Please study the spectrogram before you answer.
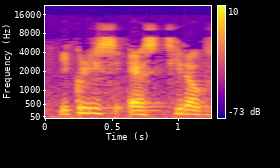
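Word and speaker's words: Ecclesiastes: 이 책의 영어 명칭이 발음하기가 좀 쉽진 않은데요. 이클리시에스티라고 하는데요. 이건 영어가 아니라 사실 이제 헬라어를 통해서 나온 말입니다.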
